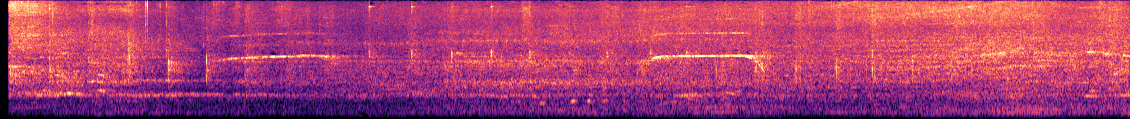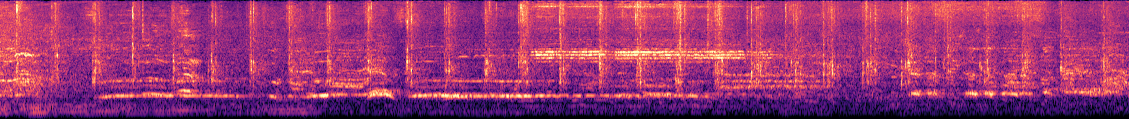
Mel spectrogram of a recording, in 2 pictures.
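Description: A crowd of marchers chants and cheers outdoors.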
